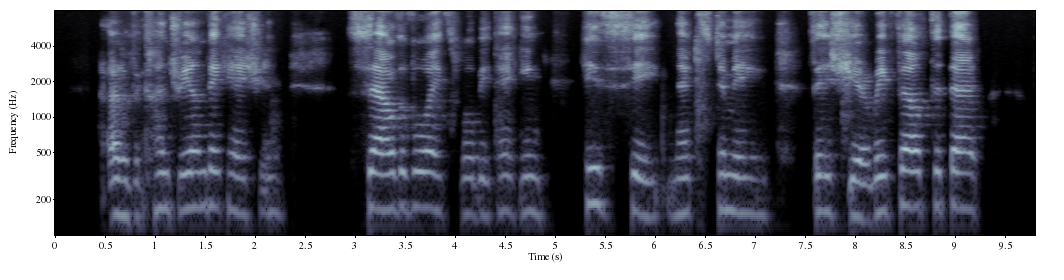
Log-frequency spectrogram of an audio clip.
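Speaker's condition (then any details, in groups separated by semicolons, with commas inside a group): Cerebral palsy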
